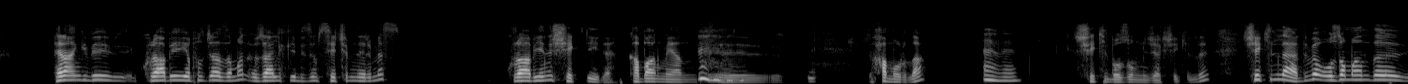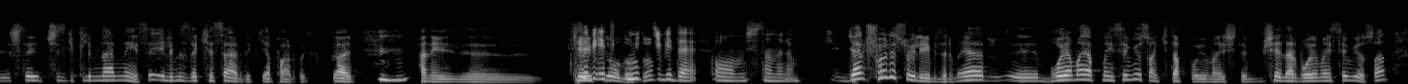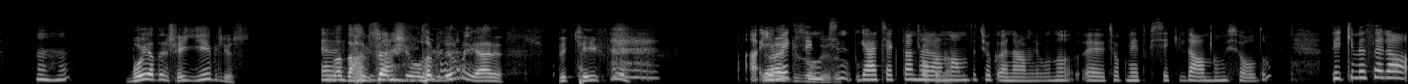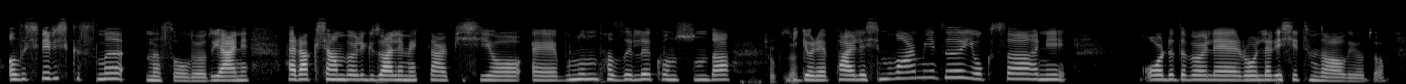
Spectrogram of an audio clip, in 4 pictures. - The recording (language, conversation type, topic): Turkish, podcast, Aile yemekleri kimliğini nasıl etkiledi sence?
- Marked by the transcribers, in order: chuckle; other background noise; tapping; laughing while speaking: "daha güzel"; chuckle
